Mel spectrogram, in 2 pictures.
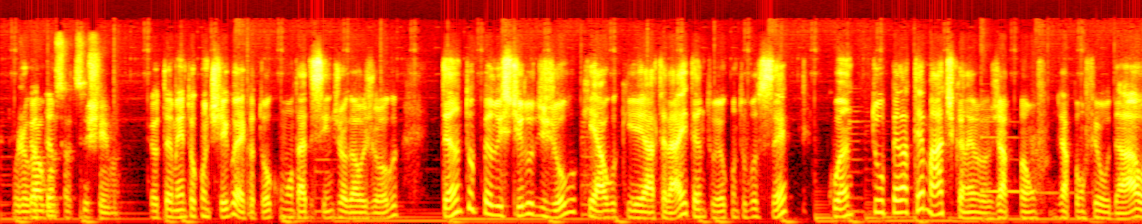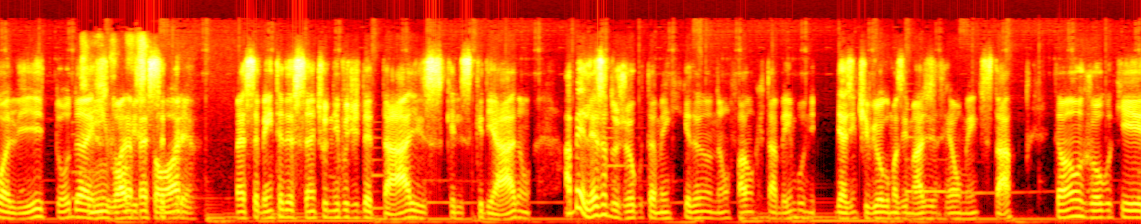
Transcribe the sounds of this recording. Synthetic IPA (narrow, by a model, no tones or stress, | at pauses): oʒoɡaawɡ̪ũset̪ʊ̥sɪʃẽmɐ | ewt̪ɐ̃mbẽj̃t̪okõt͡ʃiɡʊɛkɪewt̪okõvõnt̪ad͡ʒɪsĩd͡ʒɪʒoɡaʊʒoɡʊt̪ɐ̃nt̪ʊpelʊɪst͡ʃilʊd͡ʒɪʒoɡʊkɪɛawɡʊkɪat̪ɾajt̪ɐ̃nt̪ʊewkwɐ̃nt̪ʊvose | kwɐ̃nt̪ʊpelɐt̪emat͡ʃi̥kɐnɛʊʒapɐ̃w̃ʒapɐ̃w̃fewd̪awalit̪od̪ɐĩsvɔɾjɐpisɛst̪sɔɾɾɐpaɾɛsɪsebẽt̪eɾesɐ̃nt͡ʃɪʊnivewd͡ʒɪd̪et̪aʎɪskɪelɪskɾiaɾɐ̃w̃ | ɐbelezɐd̪ʊʒoɡʊt̪ɐ̃mbẽj̃kɪ̥keɾẽnʊnɐ̃w̃falɐ̃w̃kɪ̥t̪abẽj̃bʊniɪaʒẽnt͡ʃɪviwawɡumɐzimaʒẽj̃sheawmẽnt͡ʃɪ̥st̪a | ẽt̪ɐ̃w̃ɛũʒoɡʊkɪ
